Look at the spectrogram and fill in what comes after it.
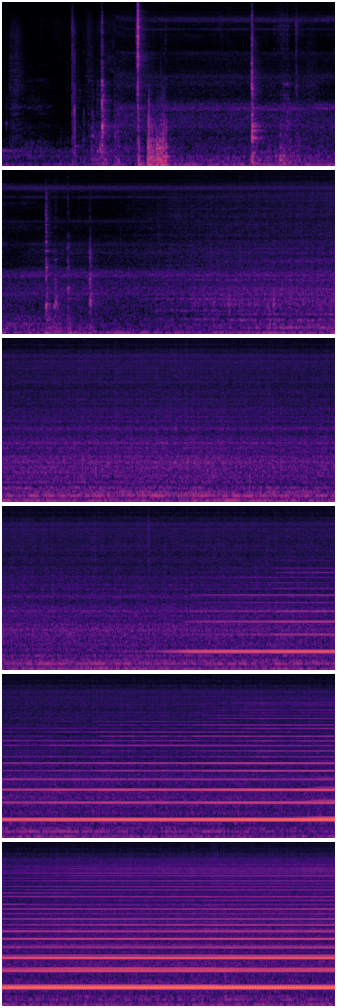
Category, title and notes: Sound effects > Objects / House appliances
An electric kettle is put on and starts to sing some strong, inharmonic, melodica-like notes.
